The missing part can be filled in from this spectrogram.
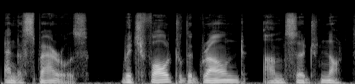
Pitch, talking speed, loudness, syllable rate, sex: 90 Hz, 170 wpm, -19 LUFS, 4.4 syllables/s, male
